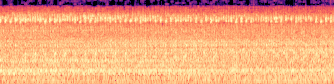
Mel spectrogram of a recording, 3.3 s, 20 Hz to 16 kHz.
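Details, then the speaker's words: 2011 Chevy Cruze warming up after PCV oil separator membrane replaced in valve cover: steady, even idle with a quick regular pulse, no whistle or squeal that it made before the fix; normal idle. "There you go. That's smooth engine running right there."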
